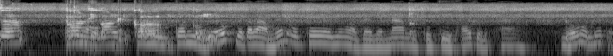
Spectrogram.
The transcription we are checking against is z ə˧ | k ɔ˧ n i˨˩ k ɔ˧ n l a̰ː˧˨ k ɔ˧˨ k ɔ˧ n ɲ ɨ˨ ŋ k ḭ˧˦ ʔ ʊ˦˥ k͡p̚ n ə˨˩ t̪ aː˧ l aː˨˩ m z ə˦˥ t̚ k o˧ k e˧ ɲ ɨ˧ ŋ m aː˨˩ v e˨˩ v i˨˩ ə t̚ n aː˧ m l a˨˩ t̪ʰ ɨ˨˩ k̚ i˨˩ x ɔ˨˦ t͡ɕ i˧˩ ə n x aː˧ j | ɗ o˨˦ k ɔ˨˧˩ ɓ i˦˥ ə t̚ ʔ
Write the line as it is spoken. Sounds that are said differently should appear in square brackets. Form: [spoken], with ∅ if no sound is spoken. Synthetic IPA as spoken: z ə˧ | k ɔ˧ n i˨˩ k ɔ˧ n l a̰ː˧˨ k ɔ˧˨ k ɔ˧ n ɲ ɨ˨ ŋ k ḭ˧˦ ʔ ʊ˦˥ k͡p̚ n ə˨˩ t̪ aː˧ l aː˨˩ m z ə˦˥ t̚ [ʔ] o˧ k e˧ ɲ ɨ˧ ŋ m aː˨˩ v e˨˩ v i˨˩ ə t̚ n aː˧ m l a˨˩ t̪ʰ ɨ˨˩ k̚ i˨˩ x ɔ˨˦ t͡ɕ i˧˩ ə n x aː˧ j | ɗ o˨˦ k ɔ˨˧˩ ɓ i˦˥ ə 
